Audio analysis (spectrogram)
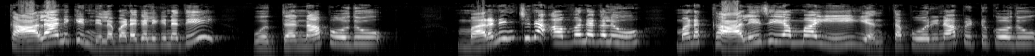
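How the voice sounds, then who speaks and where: Female poetry reader and presenter: high voice, animated intonation, declamatory scripted delivery. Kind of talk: expressive scripted poetry recitation and commentary.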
